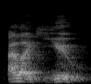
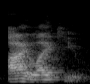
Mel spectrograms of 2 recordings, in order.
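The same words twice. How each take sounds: First: The stress is on "you". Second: The stress is on "I".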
